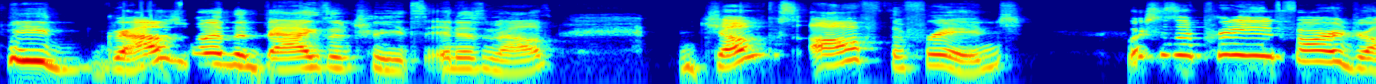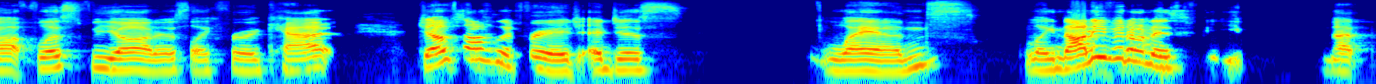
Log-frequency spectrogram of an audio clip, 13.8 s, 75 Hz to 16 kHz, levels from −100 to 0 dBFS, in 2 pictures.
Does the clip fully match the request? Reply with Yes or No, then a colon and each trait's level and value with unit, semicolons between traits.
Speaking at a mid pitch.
No: high, 215 Hz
